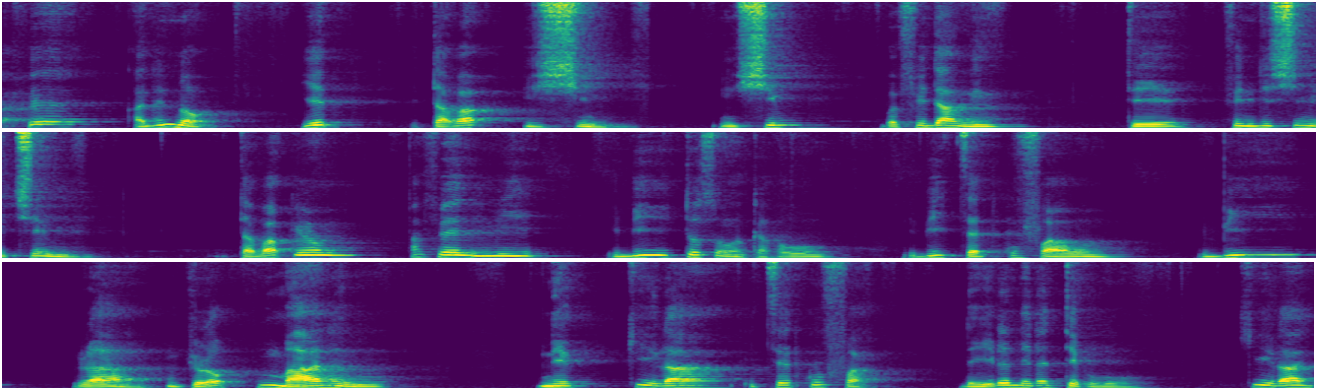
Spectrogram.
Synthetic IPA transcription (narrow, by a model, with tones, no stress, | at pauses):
kfe˦a̰˨di˦no˨k̚ | je˦t̚ | i˨ta˨ba˦k̚i˨ʃi˨n˨ | n̩˨ʃi˦m | ba˧fi˦da˦ŋi˧ | te˨fi˧n˦di˦ʃi˦mi˧t͡ʃe˦mi˨ | i˨ta˨ba˦kjo˦ŋ | a˦fe˦ni˨mi˧ | i˨bi˦to˦so˧ŋa˨ka˨ka˨wo˧ | ḭ˨bi˦t͡se˦tku˦fa˨wo˧ | i˨bi˦ | ɾa˧ŋ̩˨kʲo˨ɾo˦k̚m̩˦ma˨˦ni˦˨wo˧˨ | ne˧kː | i˦˨ɾa˦ḭ˨t͡se˦tku˦fa˨ | da˨ji˦ɾa˦ne˧ta˦te˧ka˨wo˨ | ki˦˨ɾa˦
